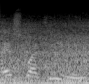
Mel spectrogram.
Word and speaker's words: Eswatini: And I came here from Eswatini, which rhymes with my polka dot bikini.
